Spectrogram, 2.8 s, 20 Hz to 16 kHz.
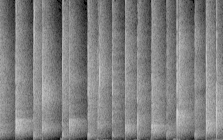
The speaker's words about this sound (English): I'm gonna edit those claps out. 100%. I'm editing those claps out.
